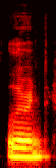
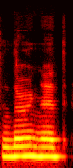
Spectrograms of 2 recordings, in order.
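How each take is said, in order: First: The -ed ending is pronounced lightly, without emphasis. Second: The -ed ending is pronounced with heavy emphasis. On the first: The speaker calls it right. "it should be said" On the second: The speaker calls it wrong. "students say"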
